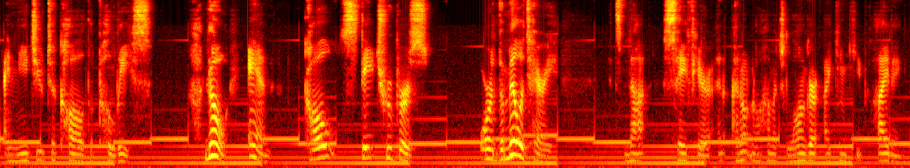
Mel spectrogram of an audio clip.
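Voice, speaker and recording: A man acts out a desperate fugitive in a horror radio play, speaking slowly with urgent, faltering dread. His voice sits in a middling register, and prominent music runs behind him. He is profane and frightened, as if hunted. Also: mid-range voice, close to an everyday voice. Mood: desperate pleading. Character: terrified, desperate man hunted by monsters, in hiding. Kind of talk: horror audio drama acting.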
